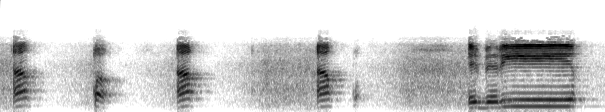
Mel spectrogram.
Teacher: ولكن القاف يجب أن يقطع الصوت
